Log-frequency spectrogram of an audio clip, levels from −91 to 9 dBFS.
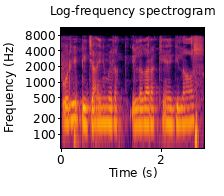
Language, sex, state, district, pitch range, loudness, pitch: Hindi, female, Uttar Pradesh, Shamli, 155-165 Hz, -17 LUFS, 160 Hz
